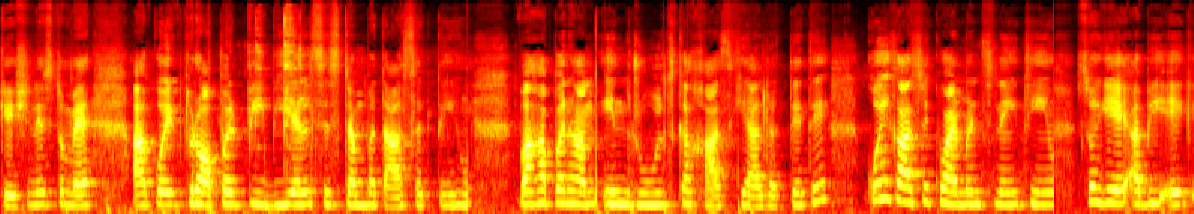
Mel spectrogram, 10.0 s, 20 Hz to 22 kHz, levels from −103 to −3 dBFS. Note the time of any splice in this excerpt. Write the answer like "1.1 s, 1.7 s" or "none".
3.9 s, 7.1 s, 8.8 s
